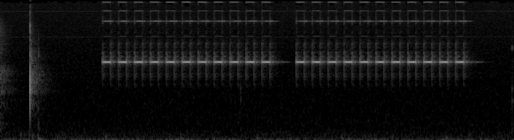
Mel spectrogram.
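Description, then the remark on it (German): A high-pitched electronic alarm, triggered by pressing the first button on a remote control, beeps in rapid, evenly spaced pulses, pausing briefly midway before resuming. A short click sounds just before it starts; it is clear and moderately loud, with no talking. “So, das ist von der Lautstärke her jetzt nicht übermäßig laut, aber dieses Piepsignal ist in der Frequenz, dass wir das eigentlich gut hören können.”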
